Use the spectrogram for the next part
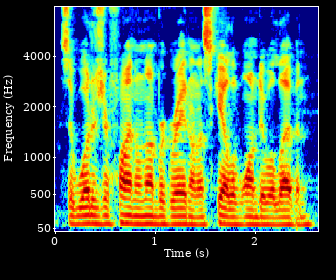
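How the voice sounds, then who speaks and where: A man's voice: lowish voice, completely flat delivery, very fast. A man co-hosting a film review, making dry, matter-of-fact remarks in casual chat.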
